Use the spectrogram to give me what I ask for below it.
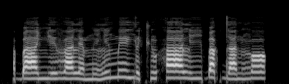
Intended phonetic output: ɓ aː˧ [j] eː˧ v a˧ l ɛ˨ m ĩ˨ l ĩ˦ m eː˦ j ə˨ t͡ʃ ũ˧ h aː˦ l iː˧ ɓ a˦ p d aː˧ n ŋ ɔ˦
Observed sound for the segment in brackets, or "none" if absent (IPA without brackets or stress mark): ɲ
